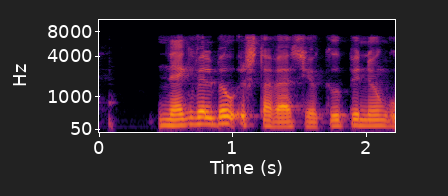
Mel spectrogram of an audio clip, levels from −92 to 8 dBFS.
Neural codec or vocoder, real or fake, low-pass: none; real; 7.2 kHz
